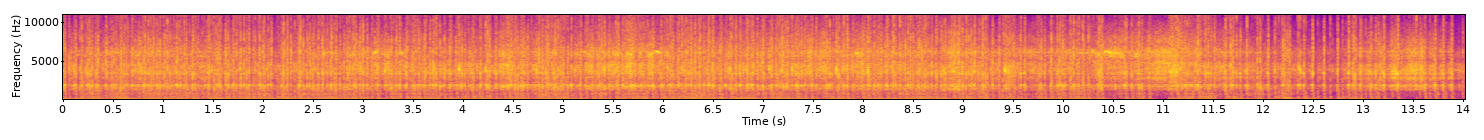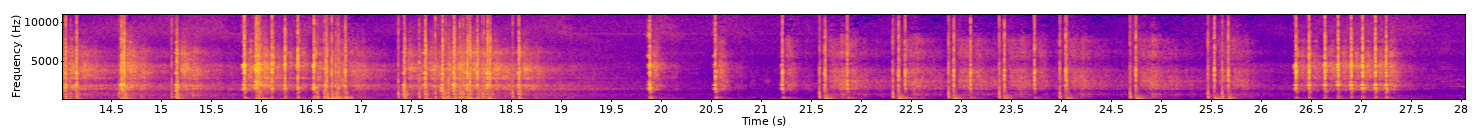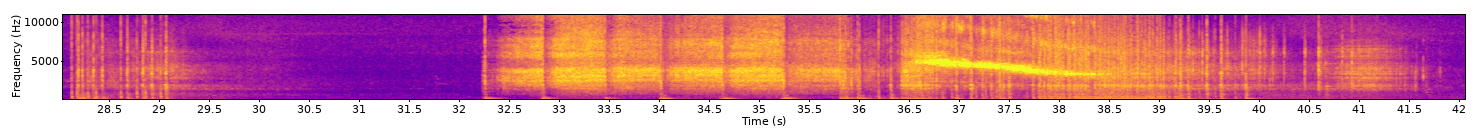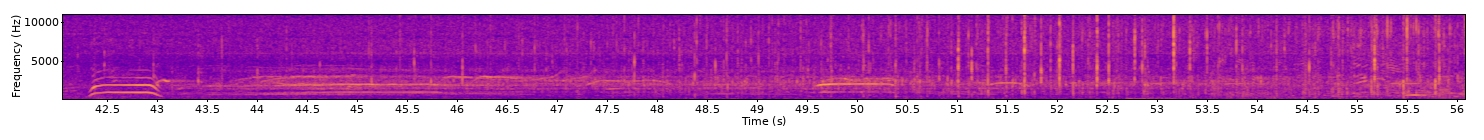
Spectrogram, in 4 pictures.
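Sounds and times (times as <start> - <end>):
fireworks bangs and crackle: 0.0 - 31.0, 32.2 - 43.0, 44.4 - 56.0.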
